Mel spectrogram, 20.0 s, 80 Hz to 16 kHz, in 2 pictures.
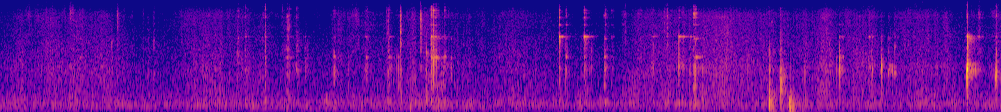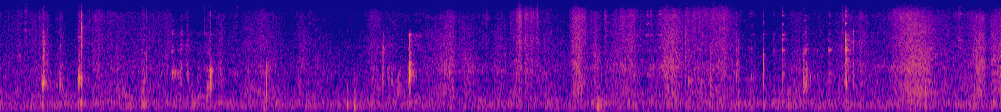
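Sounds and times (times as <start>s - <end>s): metal parts clicking and clinking: 2.7s - 4.6s, 5.6s - 7.0s.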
